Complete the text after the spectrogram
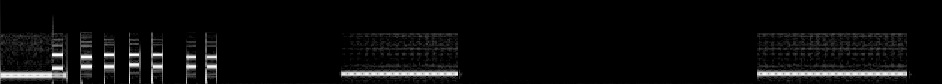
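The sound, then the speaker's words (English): A phone call is placed: a short dial tone cuts into a quick run of about seven touch-tone key beeps, followed by two long, steady ringing tones separated by several seconds of silence. No one speaks. “So we're going to call her now and figure it out.”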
